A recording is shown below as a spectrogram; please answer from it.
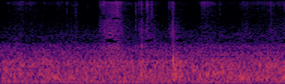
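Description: Faint rustling and crackling of an artificial Christmas tree's plastic branches being bent and spread out by hand, with a couple of sharper crackles in the middle.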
